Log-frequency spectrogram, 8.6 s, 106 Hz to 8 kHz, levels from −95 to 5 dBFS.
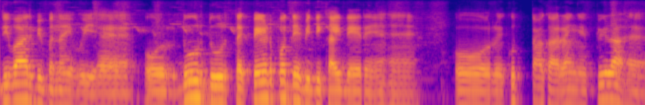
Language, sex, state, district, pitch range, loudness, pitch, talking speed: Hindi, male, Rajasthan, Bikaner, 90-120 Hz, -20 LUFS, 100 Hz, 155 wpm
